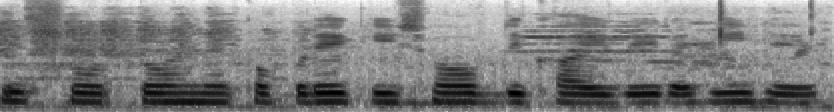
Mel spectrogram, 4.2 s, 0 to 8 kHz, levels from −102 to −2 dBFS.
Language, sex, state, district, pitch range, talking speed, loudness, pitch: Hindi, female, Uttar Pradesh, Lucknow, 180-190 Hz, 145 wpm, -14 LUFS, 185 Hz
